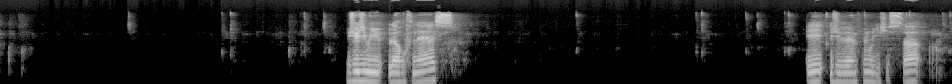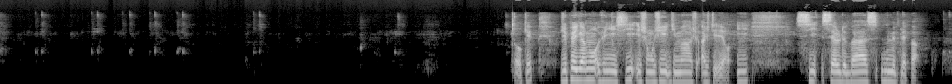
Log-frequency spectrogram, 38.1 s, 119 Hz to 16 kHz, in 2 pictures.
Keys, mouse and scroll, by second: 0.4-2.8 middle drag, 2.8-4.5 scroll up 3, 4.5 right click, 8.1 right click, 8.3-12.3 drag, 12.3 a, 14.0 right click, 17.4 click, 18.1 click, 26.3 a, 26.5-27.0 scroll down 6, 27.0-33.4 middle drag, 33.4 click.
